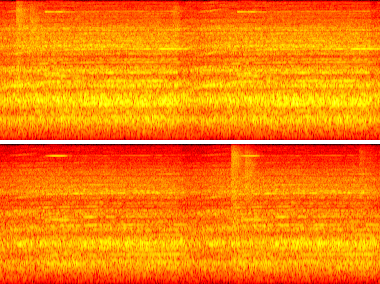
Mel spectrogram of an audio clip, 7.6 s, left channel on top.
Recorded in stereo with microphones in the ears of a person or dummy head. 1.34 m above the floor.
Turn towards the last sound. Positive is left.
turn(degrees=85)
